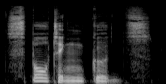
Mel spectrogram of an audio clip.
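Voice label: "sporting goods", British English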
